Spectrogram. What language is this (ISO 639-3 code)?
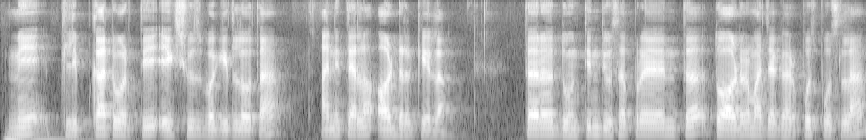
mar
